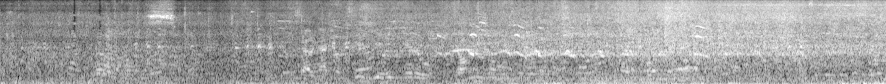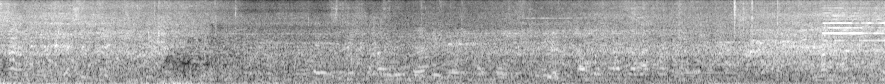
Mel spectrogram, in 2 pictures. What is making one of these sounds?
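People chatter nearby on a busy street.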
